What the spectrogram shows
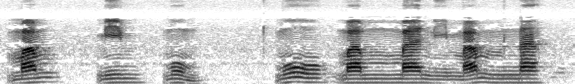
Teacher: Melafalkan huruf mim dengan cara merapatkan bibirnya.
